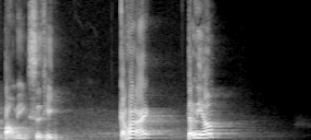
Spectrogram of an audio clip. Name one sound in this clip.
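A man speaks with animation close to a microphone, in a room with a slight echo.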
